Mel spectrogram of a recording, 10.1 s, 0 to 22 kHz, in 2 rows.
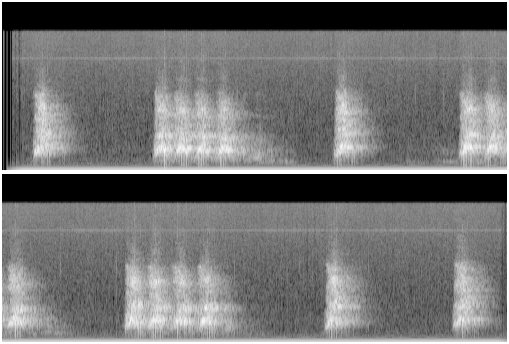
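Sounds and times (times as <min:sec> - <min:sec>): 
faint steady hum: 0:00.1 - 0:10.1
domestic dog barking in single woofs and quick bursts: 0:00.3 - 0:00.8, 0:01.5 - 0:03.8, 0:04.6 - 0:05.6, 0:06.3 - 0:07.5, 0:08.3 - 0:08.8, 0:09.6 - 0:10.1.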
